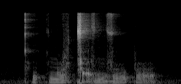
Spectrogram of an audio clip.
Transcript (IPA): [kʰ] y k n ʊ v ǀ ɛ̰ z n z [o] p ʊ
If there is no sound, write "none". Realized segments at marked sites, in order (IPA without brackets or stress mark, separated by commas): kʰ, u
